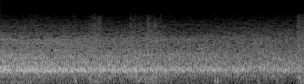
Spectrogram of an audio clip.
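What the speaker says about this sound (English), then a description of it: "here comes the noise. This crowd is trying to inspire this defense to make a big red zone stop." A football stadium crowd roars as it urges the defense toward a red zone stop, a dense, loud, steady wash of voices that holds through the whole stretch.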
